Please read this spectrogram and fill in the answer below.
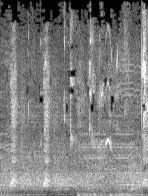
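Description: Basketball dribbled on a hardwood court, bouncing about twice a second, with a brief squeak of a shoe on the floor about a second and a half in.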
